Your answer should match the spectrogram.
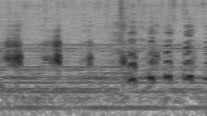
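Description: Several people laughing together in quick repeated bursts, with a music bed underneath.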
